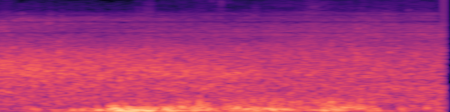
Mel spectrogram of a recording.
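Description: The Virgin River flowing through Zion National Park, a steady, soft rushing wash with a low rumble that rises briefly and then holds even, with no voices.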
